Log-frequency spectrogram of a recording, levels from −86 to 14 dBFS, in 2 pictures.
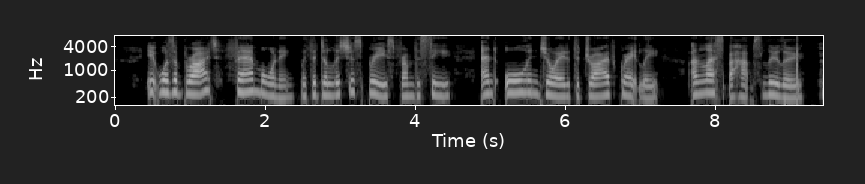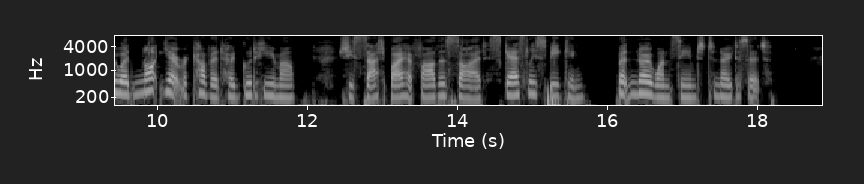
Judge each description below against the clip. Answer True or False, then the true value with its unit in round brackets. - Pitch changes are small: False (3.4 semitones)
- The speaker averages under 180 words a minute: True (145 wpm)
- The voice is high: True (220 Hz)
